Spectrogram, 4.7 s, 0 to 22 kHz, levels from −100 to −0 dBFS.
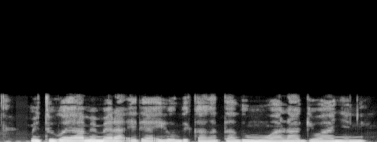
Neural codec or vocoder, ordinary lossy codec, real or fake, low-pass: none; none; real; 7.2 kHz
